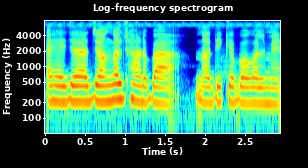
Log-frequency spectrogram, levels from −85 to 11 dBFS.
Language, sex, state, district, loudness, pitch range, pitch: Bhojpuri, female, Bihar, Gopalganj, -15 LUFS, 200-215 Hz, 205 Hz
